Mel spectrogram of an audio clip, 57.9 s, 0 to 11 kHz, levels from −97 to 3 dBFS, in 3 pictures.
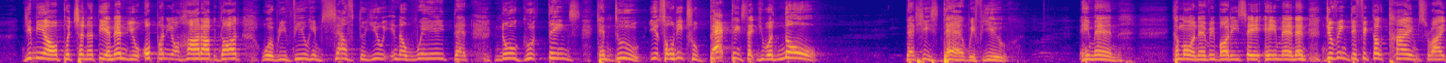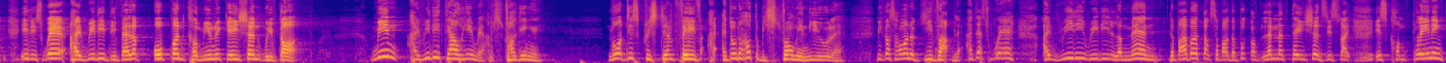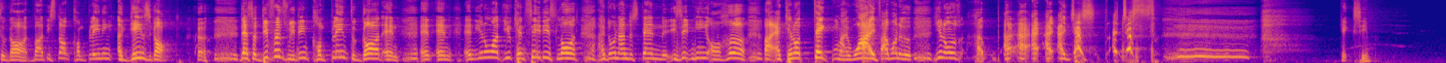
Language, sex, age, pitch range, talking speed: English, male, 40-59, 205-255 Hz, 170 wpm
